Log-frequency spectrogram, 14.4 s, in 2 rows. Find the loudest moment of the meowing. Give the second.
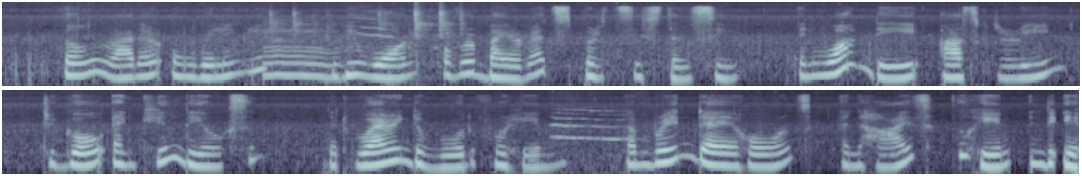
2 s.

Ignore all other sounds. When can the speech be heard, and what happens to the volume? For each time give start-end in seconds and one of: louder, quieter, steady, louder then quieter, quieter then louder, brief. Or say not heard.
0.4-14.3 steady.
